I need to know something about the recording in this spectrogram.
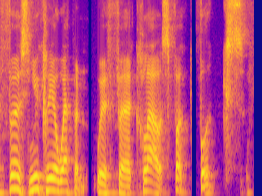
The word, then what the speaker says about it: Fuchs: Robbie Sher, an American nuclear physicist who co-invented a key component of the first nuclear weapon with Klaus Fuchs.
